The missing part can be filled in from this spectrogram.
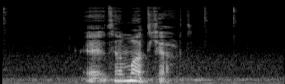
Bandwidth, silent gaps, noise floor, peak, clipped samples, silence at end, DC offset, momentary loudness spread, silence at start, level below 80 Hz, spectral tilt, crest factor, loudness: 16 kHz; none; -42 dBFS; -2 dBFS; under 0.1%; 0.45 s; under 0.1%; 26 LU; 0.8 s; -44 dBFS; -6 dB/octave; 20 dB; -18 LUFS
